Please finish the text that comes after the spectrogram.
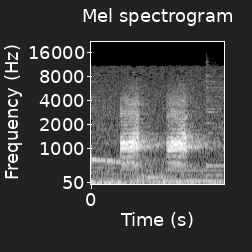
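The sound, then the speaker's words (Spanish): Two harsh, raspy raven caws ring out one after the other with a short pause between, loud over a faint background hum, with no voices. “envió a sus cuervos, Hugin el pensamiento y Munin la memoria, a sobrevolar la creación”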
